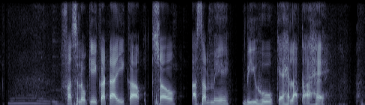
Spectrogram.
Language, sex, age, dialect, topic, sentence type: Hindi, female, 56-60, Garhwali, agriculture, statement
